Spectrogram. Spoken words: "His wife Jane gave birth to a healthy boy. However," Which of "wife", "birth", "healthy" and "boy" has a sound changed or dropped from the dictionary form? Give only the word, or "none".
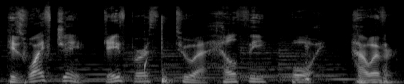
none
